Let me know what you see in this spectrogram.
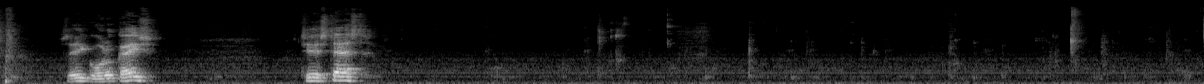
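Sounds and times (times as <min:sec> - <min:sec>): man chewing food: 0:03.8 - 0:12.0
wet mouth clicks and smacks: 0:05.8 - 0:06.8, 0:07.4 - 0:12.0.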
